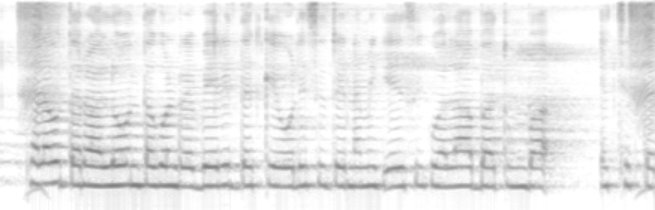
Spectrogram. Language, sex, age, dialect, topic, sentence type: Kannada, female, 18-24, Coastal/Dakshin, banking, statement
